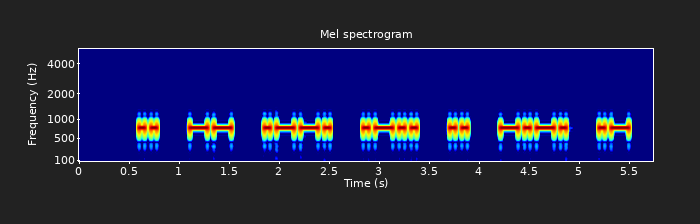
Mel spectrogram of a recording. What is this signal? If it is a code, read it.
Morse code, heard as a keyed tone, about 20 wpm, spaced as for 15 wpm, 750 Hz. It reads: IMPLICA
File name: arquivos / texto / texto 06 20ppm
